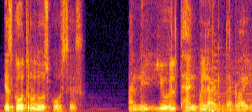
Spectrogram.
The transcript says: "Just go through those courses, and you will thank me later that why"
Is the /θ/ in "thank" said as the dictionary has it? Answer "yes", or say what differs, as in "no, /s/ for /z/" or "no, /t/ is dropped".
no, /t/ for /θ/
